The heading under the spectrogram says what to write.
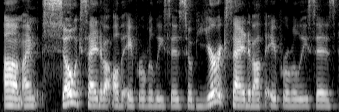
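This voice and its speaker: A young woman with a hoarse voice, still recovering from being sick, hosting a casual book wrap-up and chatting loosely with lots of filler words. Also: lowish voice, fairly even intonation, quick pace, fairly bright tone. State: hoarse, recovering from losing her voice. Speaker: book channel host. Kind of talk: casual reading wrap-up chat.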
